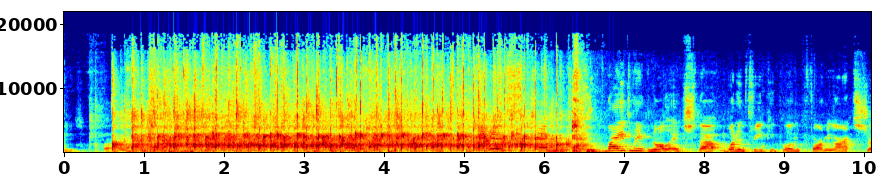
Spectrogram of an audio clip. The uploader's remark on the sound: Industry Minds x Bumble LIVE Podcast Event. Industry Minds and Bumble UK team up to bring you a live podcast.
